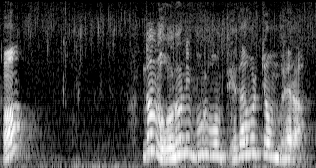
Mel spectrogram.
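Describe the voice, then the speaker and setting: A man's voice: very high voice, sing-song, measured pace, a bit bright, exaggerated voice. An actor in his fifties playing a jumpy, scheming company director who blusters and needles in a sitcom. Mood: threatening. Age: 50s. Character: jumpy, scheming middle-aged company director, threatening and flustered. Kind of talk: sitcom acting. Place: tiled restroom.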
